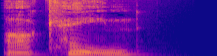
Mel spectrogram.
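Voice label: "arcane", British English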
